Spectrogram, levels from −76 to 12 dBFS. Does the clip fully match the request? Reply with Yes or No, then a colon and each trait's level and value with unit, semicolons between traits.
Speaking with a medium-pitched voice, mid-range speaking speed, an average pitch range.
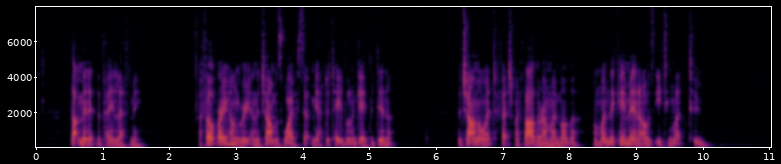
No: medium, 155 Hz; fast, 235 wpm; average, 3.3 semitones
